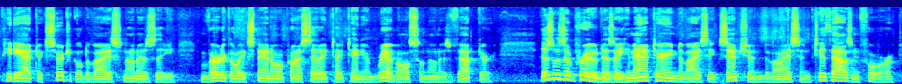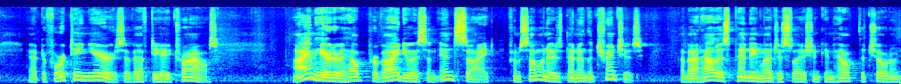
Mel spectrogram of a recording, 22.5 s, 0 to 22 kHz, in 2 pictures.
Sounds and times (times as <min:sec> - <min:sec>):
Speech: 0:00.0 - 0:06.2, 0:06.8 - 0:14.1, 0:15.0 - 0:22.5.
